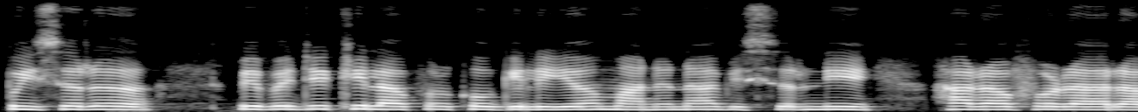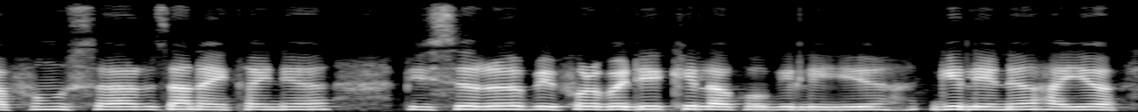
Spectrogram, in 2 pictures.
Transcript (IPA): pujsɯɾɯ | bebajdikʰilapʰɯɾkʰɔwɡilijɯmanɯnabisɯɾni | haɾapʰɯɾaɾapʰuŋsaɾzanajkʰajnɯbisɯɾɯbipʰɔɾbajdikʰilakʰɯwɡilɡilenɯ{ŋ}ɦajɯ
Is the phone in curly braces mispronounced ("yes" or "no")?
yes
